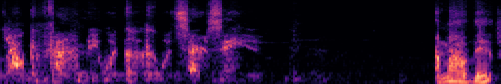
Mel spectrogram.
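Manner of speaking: fake seductive, sexy voice. Mocking how another man talks, imitating a put-on sexy voice. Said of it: "Is he trying to put on sexy voice?".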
